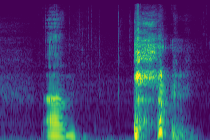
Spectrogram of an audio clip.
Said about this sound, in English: try not to cough into mic there. Apologize.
